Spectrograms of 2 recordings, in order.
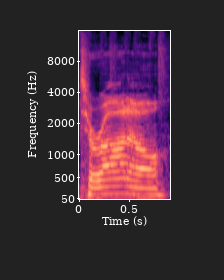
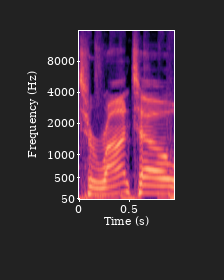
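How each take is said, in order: First: The second t sound is dropped. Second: The second t sound is clearly pronounced. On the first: The speaker calls it right. "There you go" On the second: The speaker calls it wrong. "You're not supposed to pronounce the T"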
